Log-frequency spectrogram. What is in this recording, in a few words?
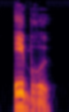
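"hebreux", French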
